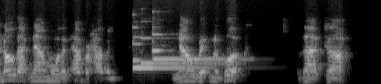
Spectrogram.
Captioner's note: ringing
